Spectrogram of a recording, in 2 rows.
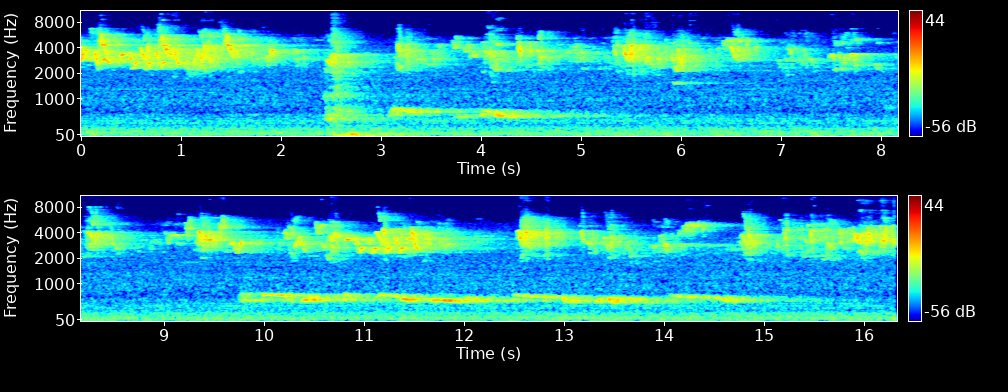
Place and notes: Convent of Santa Catalina de Siena, Oaxaca, Oax., Mexico - Dawn Birds After a Wedding
Recorded with a pair of DPA4060s and a Marantz PMD660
